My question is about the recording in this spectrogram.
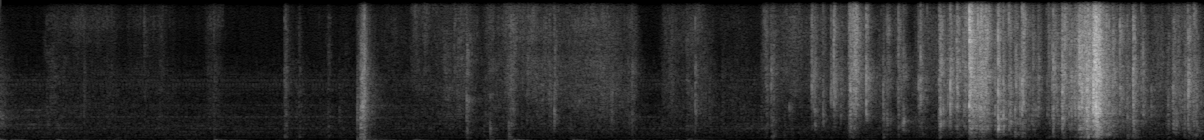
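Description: Plastic foil wrapper of a trading-card pack being crinkled and torn open, the tearing loudest near the end. A couple of sharp clicks come first.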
